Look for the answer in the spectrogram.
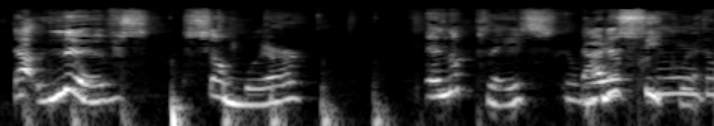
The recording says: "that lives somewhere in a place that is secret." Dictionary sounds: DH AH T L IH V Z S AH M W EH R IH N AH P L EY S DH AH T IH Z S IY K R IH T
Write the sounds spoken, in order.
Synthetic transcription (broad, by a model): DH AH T L IH V Z S AH M W EH R IH N AH P L EY S DH AH T IH Z S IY K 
